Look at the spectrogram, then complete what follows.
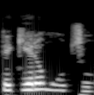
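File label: pronunciation "te quiero mucho", Spanish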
